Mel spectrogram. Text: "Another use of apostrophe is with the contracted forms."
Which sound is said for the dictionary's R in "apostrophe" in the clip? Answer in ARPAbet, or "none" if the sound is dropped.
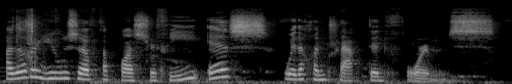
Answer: R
